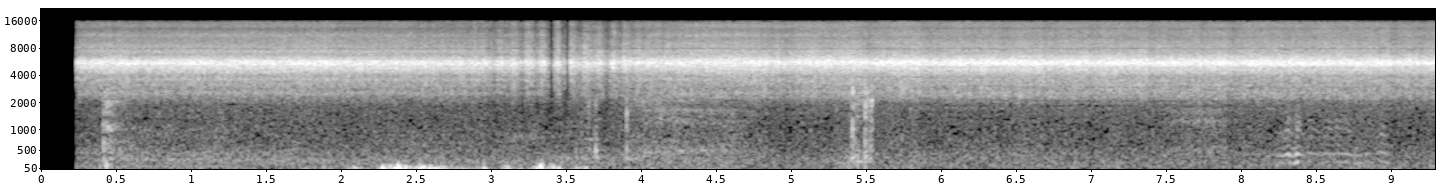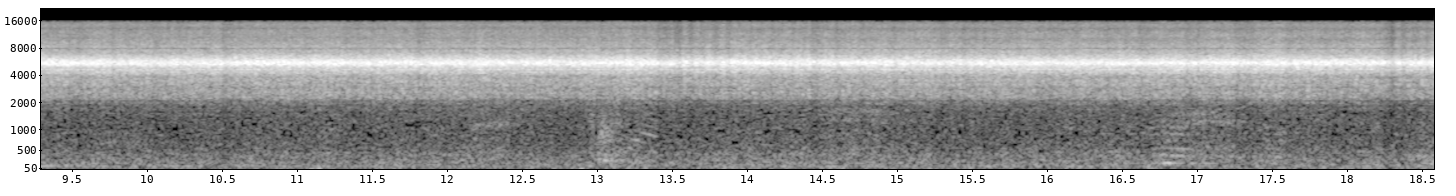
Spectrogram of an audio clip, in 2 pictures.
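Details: Western rattlesnake (Crotalus oreganus) met on the East Molera trail, Andrew Molera State Park near Big Sur, California, August 15, 2010: a steady, unbroken hissing buzz lasts the whole stretch, with faint low thumps early on.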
